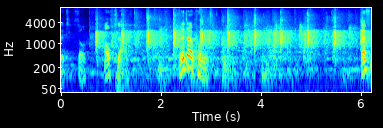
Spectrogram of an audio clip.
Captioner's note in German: Beifall SPD und DIE LINKE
